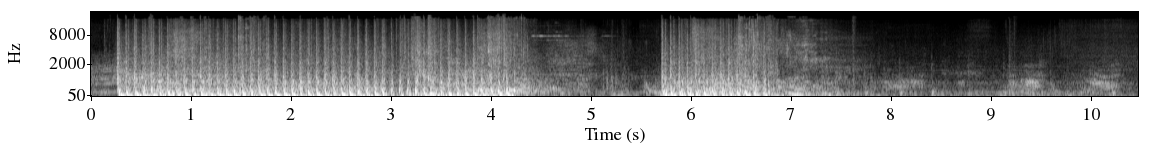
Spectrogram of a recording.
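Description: Rapid, dense video game gunfire in a zombie shooter: a long loud unbroken burst, a brief pause, then a second burst that thins out into quieter, scattered shots and background game noise.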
